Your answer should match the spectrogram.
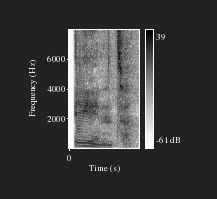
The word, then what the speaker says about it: ant: ant. كأنك بتقول أنت، بس بنمد في الاي دي شوية.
